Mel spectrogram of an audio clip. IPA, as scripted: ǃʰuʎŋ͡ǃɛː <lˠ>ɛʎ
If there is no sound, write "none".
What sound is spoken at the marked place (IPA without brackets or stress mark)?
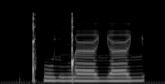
ʎ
